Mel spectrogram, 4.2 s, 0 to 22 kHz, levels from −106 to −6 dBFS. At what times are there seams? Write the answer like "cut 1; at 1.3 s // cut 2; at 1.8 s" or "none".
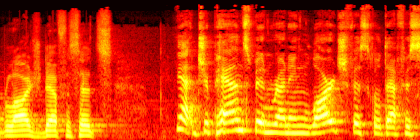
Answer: cut 1; at 1.7 s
